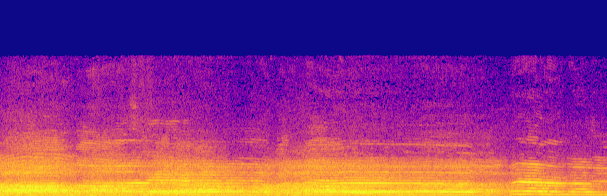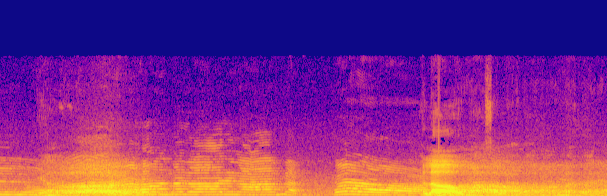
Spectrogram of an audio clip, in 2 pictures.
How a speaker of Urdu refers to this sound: اب ظاہر ہے کہ ہمارے اتنے محبت کرنے والے دوست ہیں, اتنی محبت سے نعرے لگا رہے ہیں تو ہم منع تو نہیں کر سکتے.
